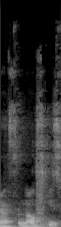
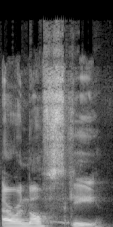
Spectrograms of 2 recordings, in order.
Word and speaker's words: Aronofsky: on many of Darren afronovski's films Aaron ask it is pronounced Aronofsky you dumbass I was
